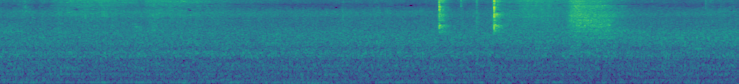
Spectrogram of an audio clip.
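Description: Steam iron pressing cloth over a steady low mechanical hum. Two sharp clicks come about four and a half and five seconds in, then a brief hiss of steam near six seconds.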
